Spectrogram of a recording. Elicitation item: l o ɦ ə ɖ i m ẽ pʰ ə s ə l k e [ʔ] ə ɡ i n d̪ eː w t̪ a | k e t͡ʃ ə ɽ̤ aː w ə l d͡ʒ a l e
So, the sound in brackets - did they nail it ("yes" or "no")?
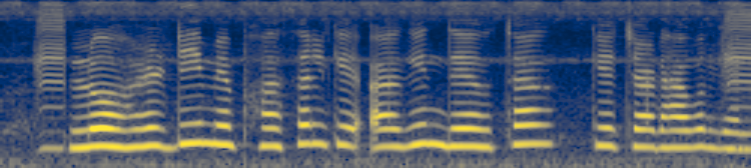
yes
